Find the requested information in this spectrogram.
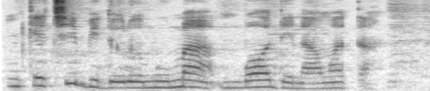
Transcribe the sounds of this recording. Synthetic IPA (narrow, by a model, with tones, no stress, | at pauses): ŋ̩˨ke˦t͡ʃi˦bi˨do˨ɾo˨mu˨maː˦˨ŋ͡m̩˨ɡ͡bɔ˦dɪ˨na˨ŋʷa˦ta˨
